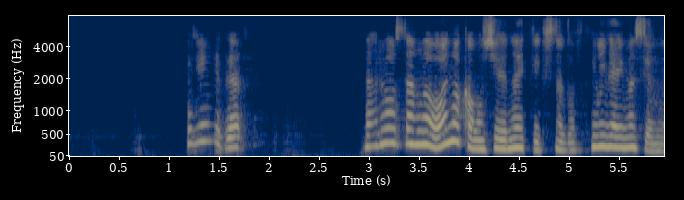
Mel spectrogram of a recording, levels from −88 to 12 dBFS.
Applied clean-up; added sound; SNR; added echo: neural mask model DeepFilterNet 3.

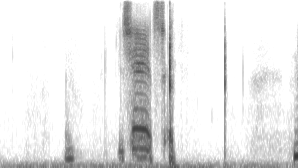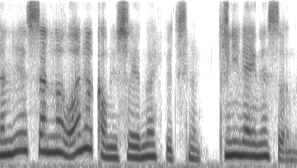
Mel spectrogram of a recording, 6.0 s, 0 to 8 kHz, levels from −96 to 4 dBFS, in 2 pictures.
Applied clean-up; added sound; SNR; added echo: neural diffusion model UNIVERSE++.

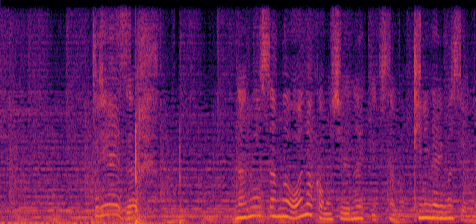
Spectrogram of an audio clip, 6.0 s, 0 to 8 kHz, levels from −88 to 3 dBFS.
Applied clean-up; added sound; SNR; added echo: none; Drawer open or close; 7 dB; none.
